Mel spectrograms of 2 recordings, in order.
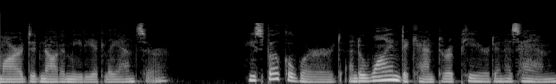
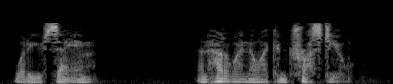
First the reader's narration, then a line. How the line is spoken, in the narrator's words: He swallowed, then managed to whisper huskily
